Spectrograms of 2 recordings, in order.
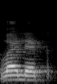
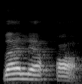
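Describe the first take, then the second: First: The q sound is light and thin. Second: The q sound is heavy and deep. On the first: The speaker calls it wrong. "അതുപോലെ ആവരുത്" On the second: The speaker calls it right. "Heavy ആക്കി കൊടുക്കുക"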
